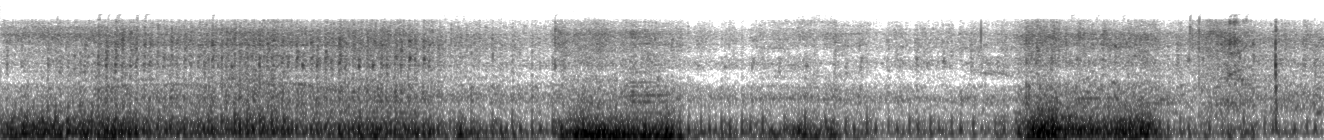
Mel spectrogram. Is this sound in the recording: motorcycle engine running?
yes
